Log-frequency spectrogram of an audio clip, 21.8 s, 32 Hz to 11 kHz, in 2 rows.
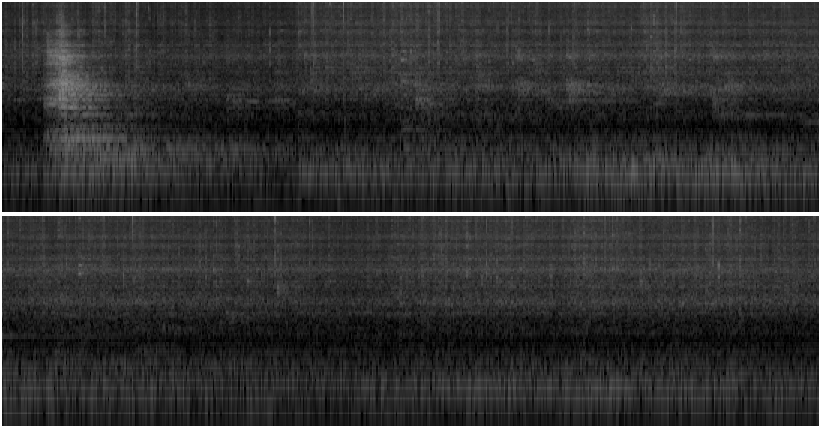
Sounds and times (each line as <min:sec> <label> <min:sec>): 0:00.0 Snow on a wire construction fence 0:21.6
